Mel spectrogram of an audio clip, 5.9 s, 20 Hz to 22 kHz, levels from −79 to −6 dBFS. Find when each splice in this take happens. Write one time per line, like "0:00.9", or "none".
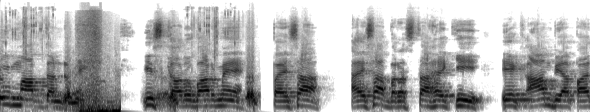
0:01.2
